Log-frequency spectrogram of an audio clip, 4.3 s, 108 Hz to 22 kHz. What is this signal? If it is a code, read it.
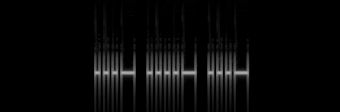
Morse code, heard as a keyed tone, about 22 wpm, 700 Hz. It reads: V4V
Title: All Cut Numbers - 3-Digit 22wpm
